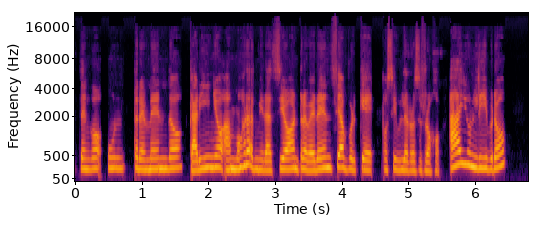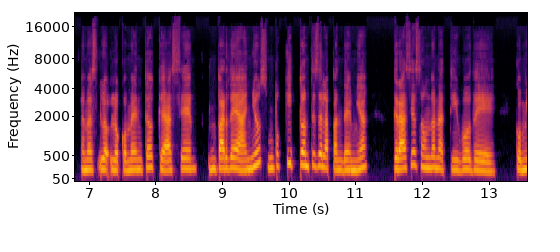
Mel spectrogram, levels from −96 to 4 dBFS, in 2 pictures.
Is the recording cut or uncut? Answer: cut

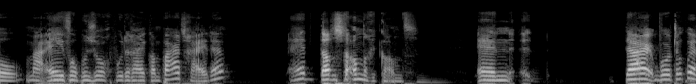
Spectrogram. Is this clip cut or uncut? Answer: uncut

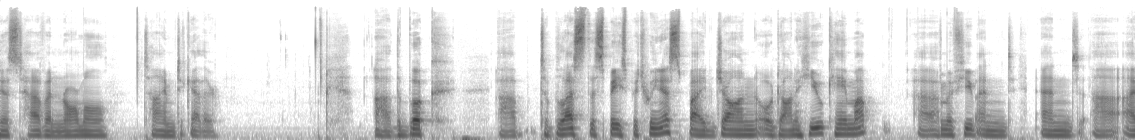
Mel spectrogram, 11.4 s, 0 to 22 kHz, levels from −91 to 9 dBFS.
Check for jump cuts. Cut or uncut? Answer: cut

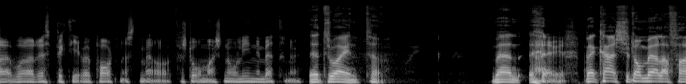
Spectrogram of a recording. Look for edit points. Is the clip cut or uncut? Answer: uncut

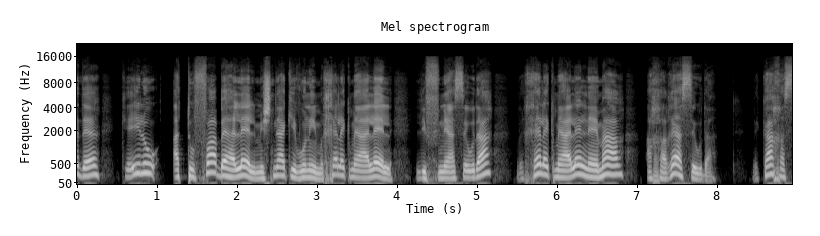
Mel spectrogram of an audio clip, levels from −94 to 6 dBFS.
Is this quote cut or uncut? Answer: uncut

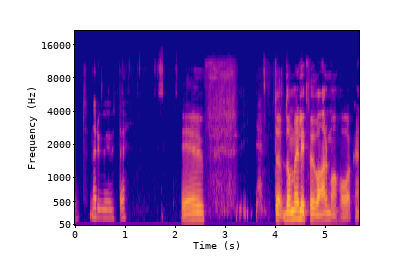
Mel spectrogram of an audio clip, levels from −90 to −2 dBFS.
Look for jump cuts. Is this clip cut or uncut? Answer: uncut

